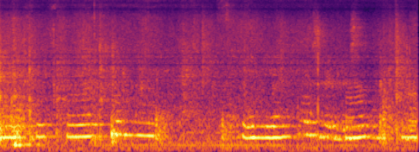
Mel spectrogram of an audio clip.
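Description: A young child speaking very softly, too quietly to make out.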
